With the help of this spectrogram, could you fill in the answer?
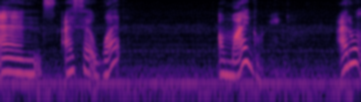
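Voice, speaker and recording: A woman with an American accent speaks at a very slow pace. Room echo is audible. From New York. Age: 40s. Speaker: vlogger. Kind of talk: personal vlog testimony. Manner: animated.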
